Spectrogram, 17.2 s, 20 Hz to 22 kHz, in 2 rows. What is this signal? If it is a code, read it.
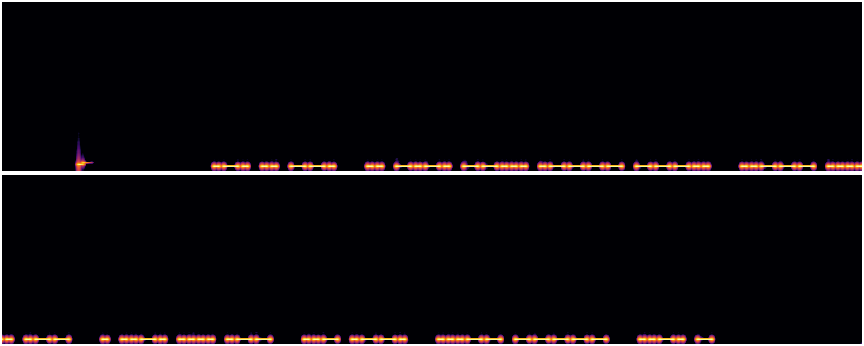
Morse code, heard as a keyed tone, about 25 wpm, 700 Hz. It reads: RIG IC718 25W EFHW UP 30 FT
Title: Practice QSO - Exchange 2 - Info - 25wpm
